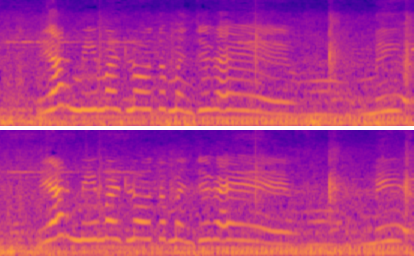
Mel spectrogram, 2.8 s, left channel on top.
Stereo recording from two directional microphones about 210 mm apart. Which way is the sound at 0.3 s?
15° left (ahead or behind).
